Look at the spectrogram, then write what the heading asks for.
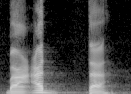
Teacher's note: Ta-nya ditempelin ke gigi, da-nya itu ditempelin ke langit-langit di belakang gigi atas.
